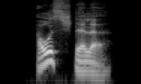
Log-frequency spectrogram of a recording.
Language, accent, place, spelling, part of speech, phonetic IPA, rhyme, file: German, Germany, Berlin, ausstelle, verb, [ˈaʊ̯sˌʃtɛlə], -aʊ̯sʃtɛlə, De-ausstelle.ogg
- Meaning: inflection of ausstellen: 1. first-person singular dependent present 2. first/third-person singular dependent subjunctive I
